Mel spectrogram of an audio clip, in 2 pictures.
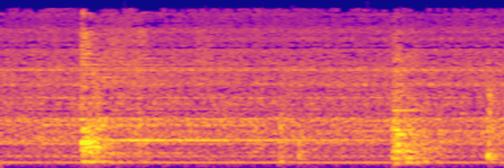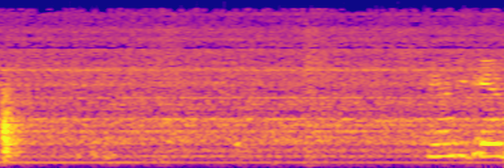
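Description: An electric mixer creams cake batter ingredients for an oatmeal cake, giving a steady, close motor whine that runs the whole time, broken by a few sharp knocks of the beaters against the bowl.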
